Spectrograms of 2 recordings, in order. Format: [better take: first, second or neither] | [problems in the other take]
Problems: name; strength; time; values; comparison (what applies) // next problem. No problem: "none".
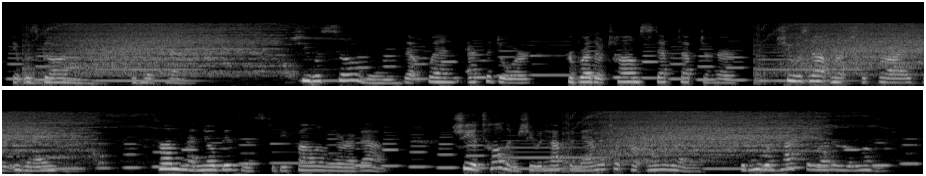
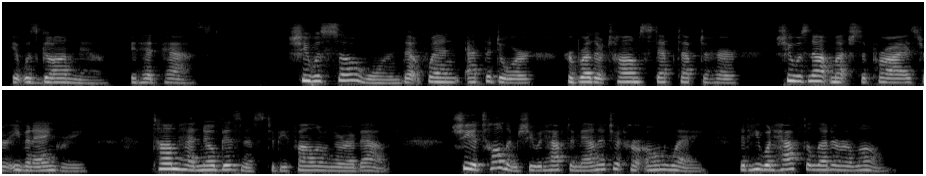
second | noise reduction (classical method log-MMSE)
